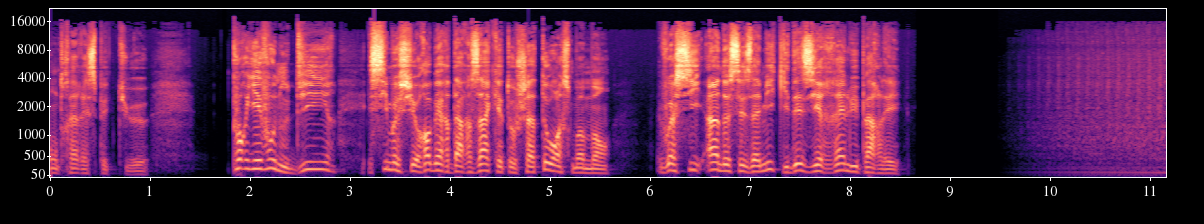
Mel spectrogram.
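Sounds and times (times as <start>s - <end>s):
speech: 0.0s - 8.6s
car engine idling with a faint rhythmic knock: 9.6s - 11.1s.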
